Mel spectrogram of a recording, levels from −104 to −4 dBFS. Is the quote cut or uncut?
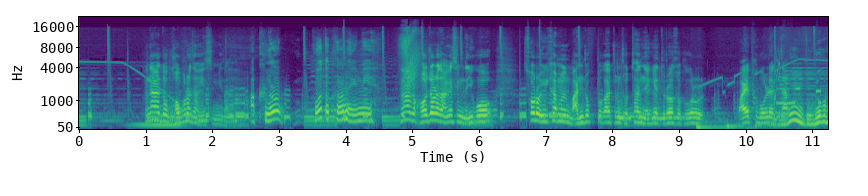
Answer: uncut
